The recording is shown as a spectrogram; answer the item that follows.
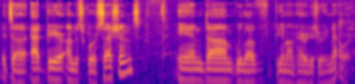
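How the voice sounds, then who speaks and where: A man's voice: fairly low pitch, normal speed, creaky, mellow. A man chatting casually as a guest in a radio interview. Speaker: radio show guest, bar owner.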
